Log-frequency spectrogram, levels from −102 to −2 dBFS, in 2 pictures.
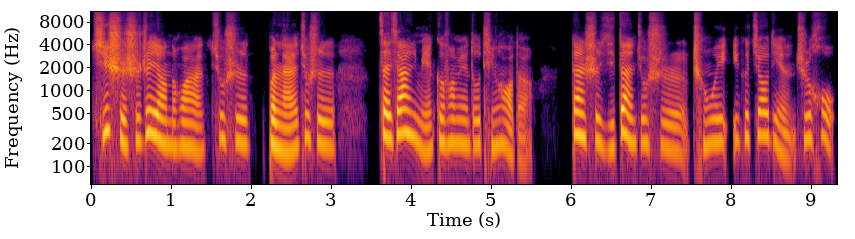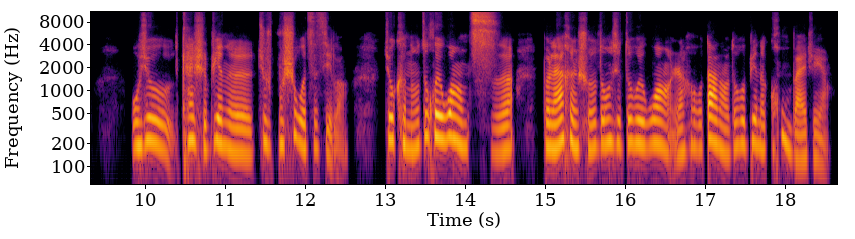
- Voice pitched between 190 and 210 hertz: Yes, high, 200 Hz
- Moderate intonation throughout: Yes, average, 3.6 semitones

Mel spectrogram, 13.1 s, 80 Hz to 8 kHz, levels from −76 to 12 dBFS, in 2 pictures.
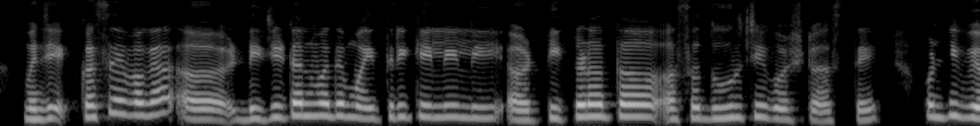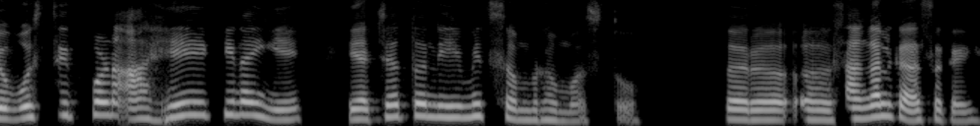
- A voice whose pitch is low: No, high, 215 Hz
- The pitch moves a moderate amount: Yes, average, 4.1 semitones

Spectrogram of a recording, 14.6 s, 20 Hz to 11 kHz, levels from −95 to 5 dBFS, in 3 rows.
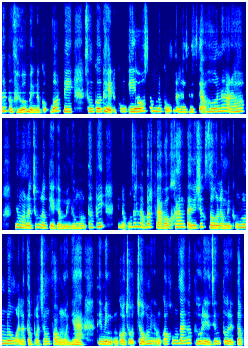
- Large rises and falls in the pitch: No, average, 4.8 semitones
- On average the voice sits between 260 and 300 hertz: Yes, very high, 265 Hz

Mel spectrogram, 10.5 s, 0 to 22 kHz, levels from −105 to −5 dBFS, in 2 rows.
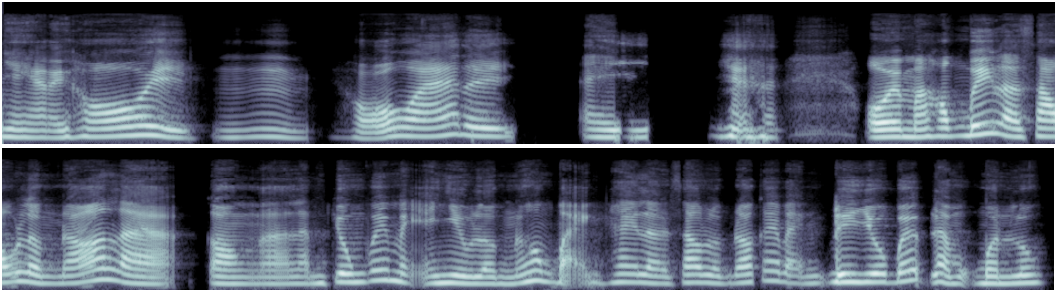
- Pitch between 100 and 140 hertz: No, high, 215 Hz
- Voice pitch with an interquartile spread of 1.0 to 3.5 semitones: Yes, average, 2.8 semitones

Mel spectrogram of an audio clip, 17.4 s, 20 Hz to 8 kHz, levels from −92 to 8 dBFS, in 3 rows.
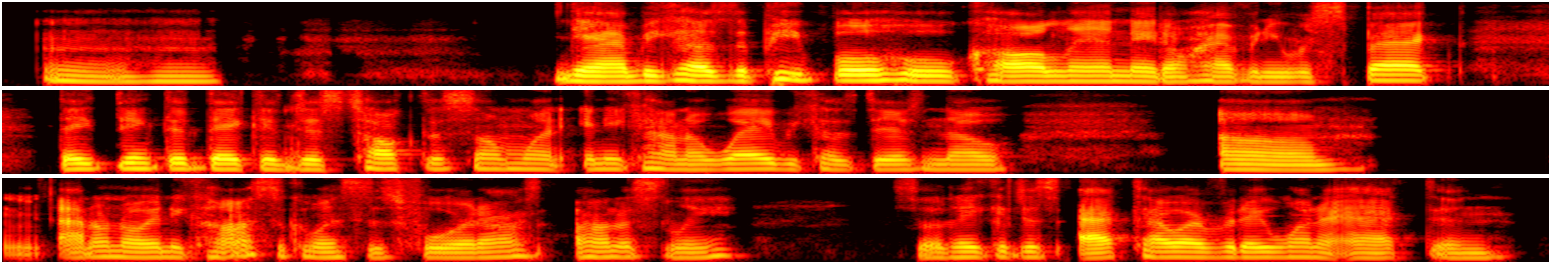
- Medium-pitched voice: Yes, medium, 145 Hz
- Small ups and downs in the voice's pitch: Yes, narrow, 1.8 semitones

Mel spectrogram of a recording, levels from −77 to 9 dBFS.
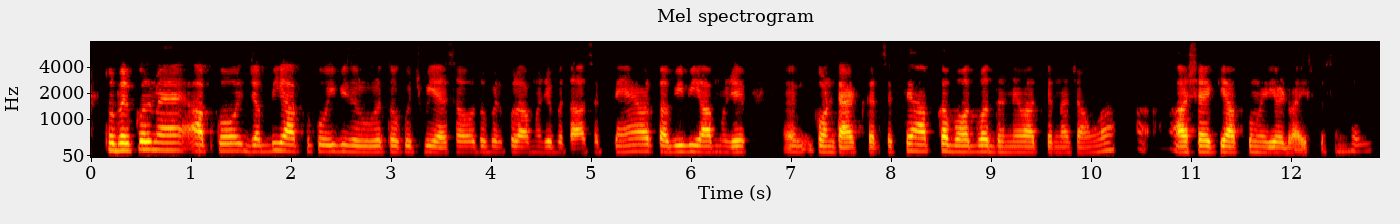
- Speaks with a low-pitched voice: No, medium, 150 Hz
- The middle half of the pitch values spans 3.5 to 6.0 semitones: No, average, 2.7 semitones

